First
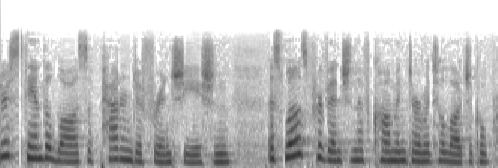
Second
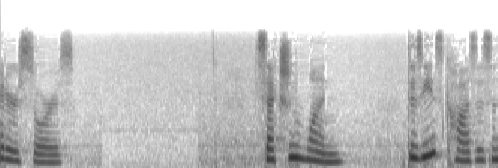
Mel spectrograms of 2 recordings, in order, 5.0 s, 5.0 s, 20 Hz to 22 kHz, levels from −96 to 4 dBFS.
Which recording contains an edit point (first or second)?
second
